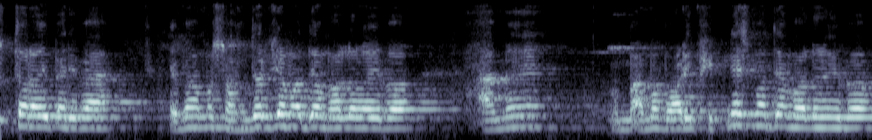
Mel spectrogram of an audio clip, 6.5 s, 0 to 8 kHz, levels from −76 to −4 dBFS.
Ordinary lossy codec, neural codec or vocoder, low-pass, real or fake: Opus, 24 kbps; none; 7.2 kHz; real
